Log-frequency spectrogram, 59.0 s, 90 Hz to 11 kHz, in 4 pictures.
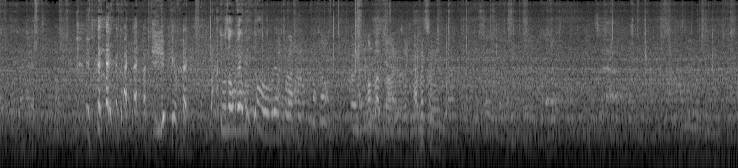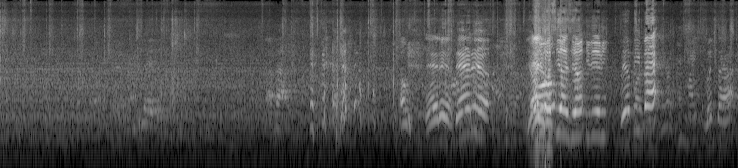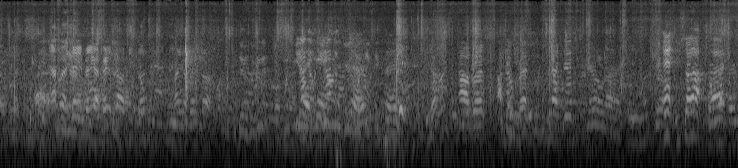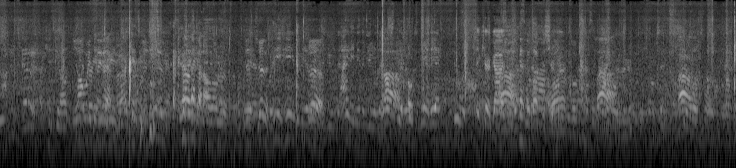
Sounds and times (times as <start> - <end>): Speech: 3.3 - 11.2, 22.7 - 59.0.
